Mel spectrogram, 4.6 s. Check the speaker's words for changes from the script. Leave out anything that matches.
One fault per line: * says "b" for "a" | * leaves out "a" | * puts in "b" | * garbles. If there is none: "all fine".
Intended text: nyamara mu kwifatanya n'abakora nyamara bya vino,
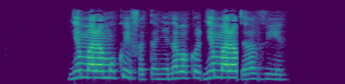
all fine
